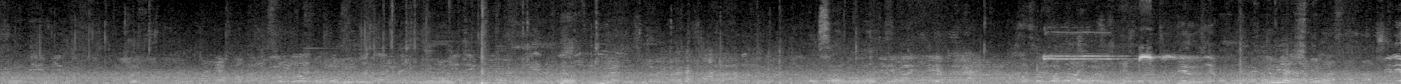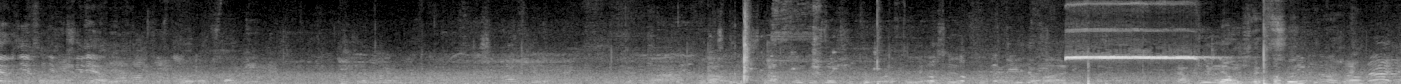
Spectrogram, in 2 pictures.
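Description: Men shout and call out across an open pitch outdoors.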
